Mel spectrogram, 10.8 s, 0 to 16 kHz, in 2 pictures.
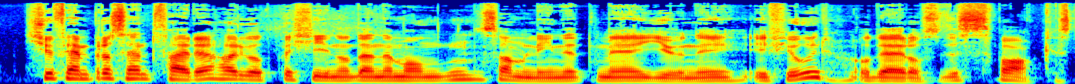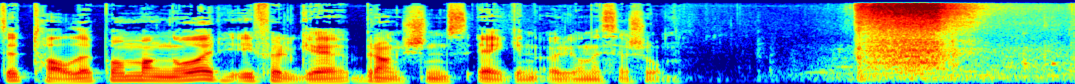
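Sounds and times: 
speech: 0.2s - 8.9s
coffee machine steam wand hissing: 9.6s - 10.7s.

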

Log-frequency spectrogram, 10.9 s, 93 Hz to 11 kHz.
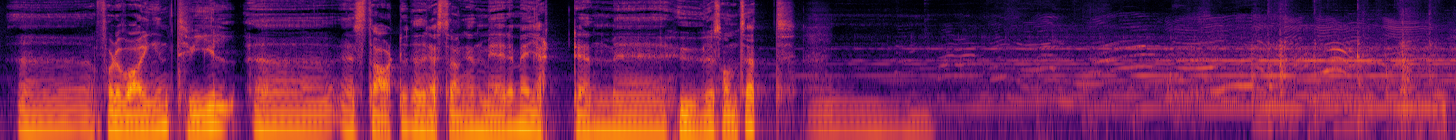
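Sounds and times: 
speech: 0.1s - 6.8s
children chattering and calling out while playing at a playground in Brumunddal: 6.3s - 10.9s.

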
